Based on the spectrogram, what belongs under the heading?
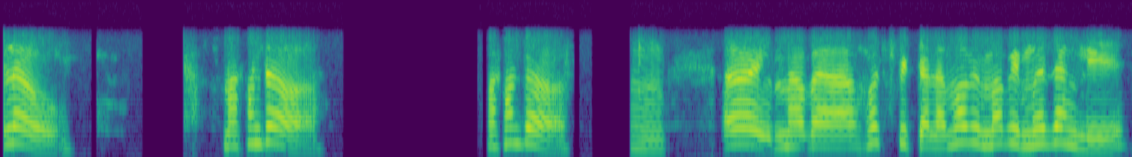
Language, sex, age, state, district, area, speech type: Bodo, female, 18-30, Assam, Udalguri, rural, conversation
